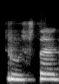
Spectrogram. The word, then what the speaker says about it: druse: Makanya dia oh ya, tulisannya itu druse gitu ya, drus, bacanya drus, tulisannya druse.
